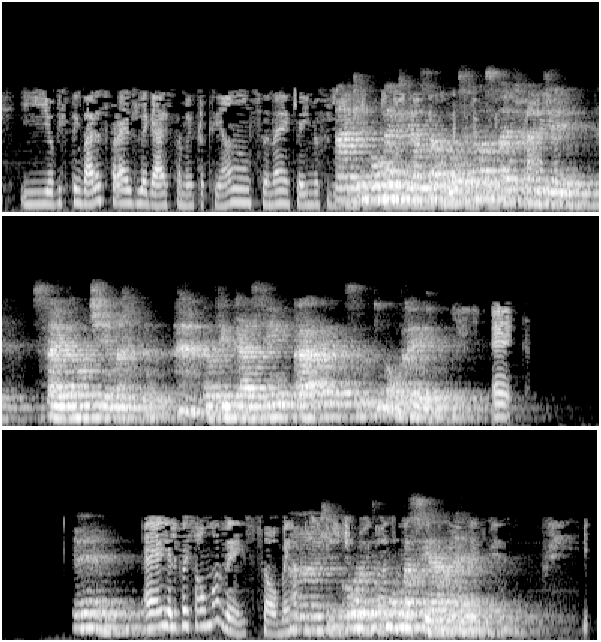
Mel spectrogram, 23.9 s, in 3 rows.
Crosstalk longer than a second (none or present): present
